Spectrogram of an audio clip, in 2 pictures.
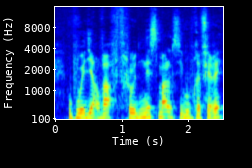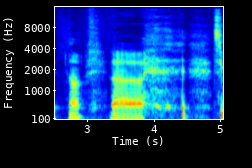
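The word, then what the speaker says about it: Vafþrúðnismál: Donc la prononciation, vous pouvez dire Vafthrudnismal si vous préférez. Hein. si vous voulez, le Thorn, c'est le TH à l'anglaise.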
